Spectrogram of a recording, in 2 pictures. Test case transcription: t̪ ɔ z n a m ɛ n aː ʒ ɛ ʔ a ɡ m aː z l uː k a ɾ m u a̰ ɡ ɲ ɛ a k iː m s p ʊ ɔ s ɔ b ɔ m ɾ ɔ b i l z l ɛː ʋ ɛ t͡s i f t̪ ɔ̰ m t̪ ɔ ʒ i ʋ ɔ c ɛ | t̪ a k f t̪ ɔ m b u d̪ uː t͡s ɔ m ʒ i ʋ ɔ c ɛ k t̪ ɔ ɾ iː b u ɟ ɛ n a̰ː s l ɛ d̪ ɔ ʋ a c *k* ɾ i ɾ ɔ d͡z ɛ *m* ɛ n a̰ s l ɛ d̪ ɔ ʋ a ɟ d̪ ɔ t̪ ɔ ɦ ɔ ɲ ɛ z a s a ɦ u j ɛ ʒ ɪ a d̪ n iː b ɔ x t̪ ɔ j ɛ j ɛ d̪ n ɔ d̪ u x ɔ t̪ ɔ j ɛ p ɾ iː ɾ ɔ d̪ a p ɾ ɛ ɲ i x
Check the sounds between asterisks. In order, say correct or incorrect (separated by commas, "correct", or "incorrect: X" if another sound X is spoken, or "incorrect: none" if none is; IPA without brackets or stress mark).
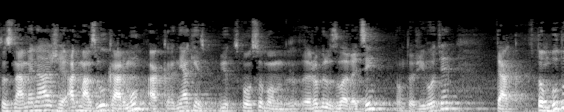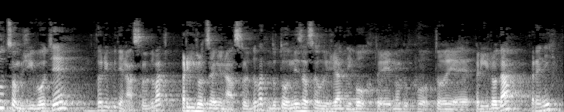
incorrect: p, incorrect: ɲ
